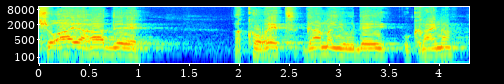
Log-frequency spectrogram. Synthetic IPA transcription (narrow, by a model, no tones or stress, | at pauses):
ʃoʔajaʁad | hakʰo̞ʁetɡamaljeude̞jukʁajna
